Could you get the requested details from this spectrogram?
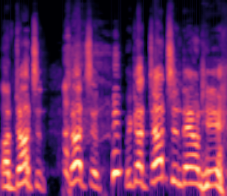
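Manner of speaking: mock yelp, pitched very high. Describing Dodgson on the ground about to be eaten by a dinosaur, Dodgson crying for help. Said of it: "when Dodgson cries out for help".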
